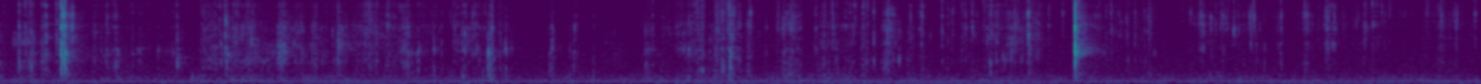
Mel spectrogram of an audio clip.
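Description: Packaging crinkling and tearing as a small blind box and its wrapper are opened by hand, with scattered small clicks. One sharp click stands out about eleven seconds in.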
